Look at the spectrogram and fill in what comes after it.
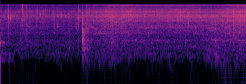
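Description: Kenaf (gongura) leaf paste sizzling in hot sesame oil in a pan, a steady high hiss with a single sharp click about one and a half seconds in. The sizzle swells slightly near the end.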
